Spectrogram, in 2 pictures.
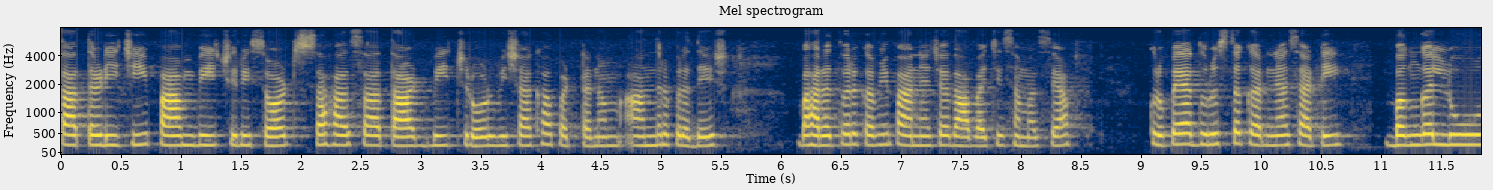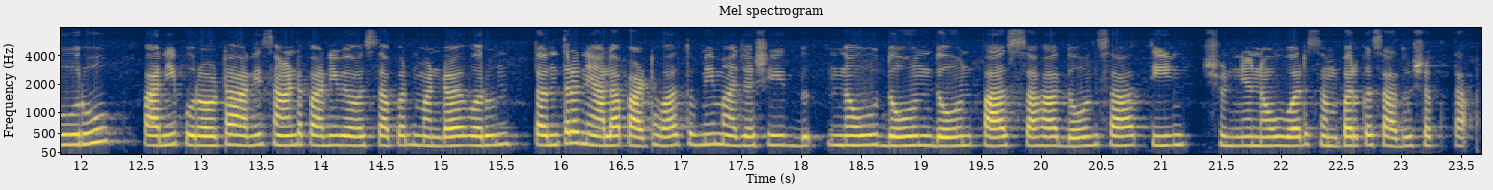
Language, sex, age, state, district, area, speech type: Marathi, female, 30-45, Maharashtra, Nashik, urban, read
